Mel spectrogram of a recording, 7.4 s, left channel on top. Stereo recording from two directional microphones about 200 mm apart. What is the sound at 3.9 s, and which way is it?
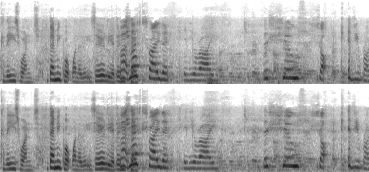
Speech, 45° right (ahead or behind).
